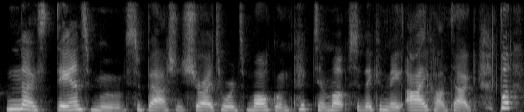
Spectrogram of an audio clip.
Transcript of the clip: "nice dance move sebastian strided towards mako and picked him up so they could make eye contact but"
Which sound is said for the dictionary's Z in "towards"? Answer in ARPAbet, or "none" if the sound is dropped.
Z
